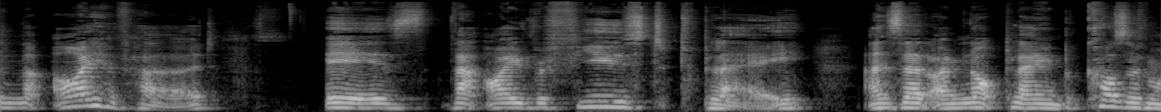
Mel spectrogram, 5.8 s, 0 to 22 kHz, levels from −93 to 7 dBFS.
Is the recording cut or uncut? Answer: uncut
